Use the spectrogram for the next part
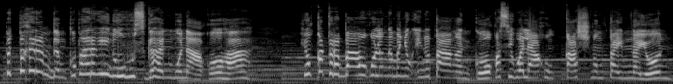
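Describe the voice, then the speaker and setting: A woman's voice: very high-pitched, expressive, fast talker, pushed and bright, exaggerated voice. An actress playing an evasive, easily irritated young girlfriend in a radio drama, with a Filipino accent. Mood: indignant. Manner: defensive, scolding. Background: faint music.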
